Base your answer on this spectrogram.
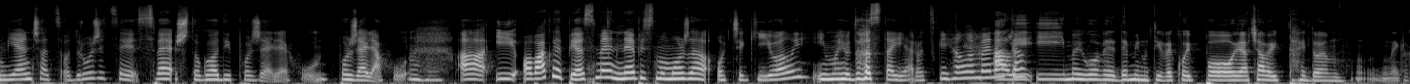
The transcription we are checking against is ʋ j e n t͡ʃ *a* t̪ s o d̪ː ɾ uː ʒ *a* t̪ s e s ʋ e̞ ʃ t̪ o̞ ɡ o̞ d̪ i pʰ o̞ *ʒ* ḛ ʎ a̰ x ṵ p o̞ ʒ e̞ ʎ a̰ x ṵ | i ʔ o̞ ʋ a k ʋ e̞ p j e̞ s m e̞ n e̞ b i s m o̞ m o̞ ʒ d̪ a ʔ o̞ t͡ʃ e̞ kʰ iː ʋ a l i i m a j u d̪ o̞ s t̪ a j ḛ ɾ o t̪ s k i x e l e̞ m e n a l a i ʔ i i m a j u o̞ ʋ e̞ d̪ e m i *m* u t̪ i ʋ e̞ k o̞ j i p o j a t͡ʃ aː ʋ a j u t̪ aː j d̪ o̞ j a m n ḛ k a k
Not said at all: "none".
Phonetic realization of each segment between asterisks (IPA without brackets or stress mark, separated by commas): a, i, ʒ, n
